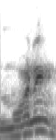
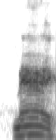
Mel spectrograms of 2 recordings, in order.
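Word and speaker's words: Moehrig: Is it Morning or is it Merrick? Merrick, I'm sorry.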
